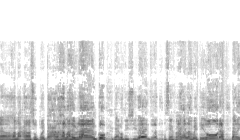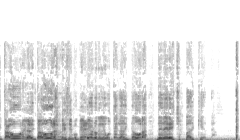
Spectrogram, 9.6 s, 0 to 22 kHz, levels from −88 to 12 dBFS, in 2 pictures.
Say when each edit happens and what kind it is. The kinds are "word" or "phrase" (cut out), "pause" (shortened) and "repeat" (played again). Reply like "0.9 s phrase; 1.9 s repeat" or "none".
8.5 s word

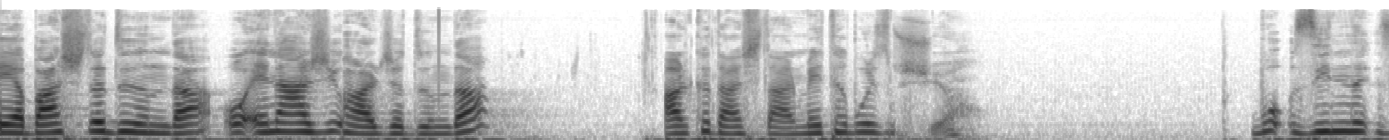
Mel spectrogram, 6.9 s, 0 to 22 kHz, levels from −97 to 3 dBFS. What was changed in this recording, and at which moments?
1.7 s word; 4.5 s word

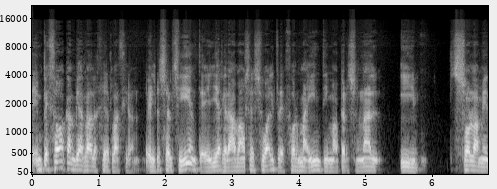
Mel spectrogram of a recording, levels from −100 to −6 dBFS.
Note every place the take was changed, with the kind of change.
1.9 s word; 2.8 s word; 3.2 s phrase; 3.7 s word

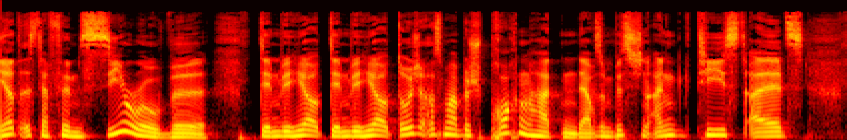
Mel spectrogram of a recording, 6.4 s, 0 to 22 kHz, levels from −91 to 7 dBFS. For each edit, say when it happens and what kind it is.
2.4 s repeat; 4.4 s phrase

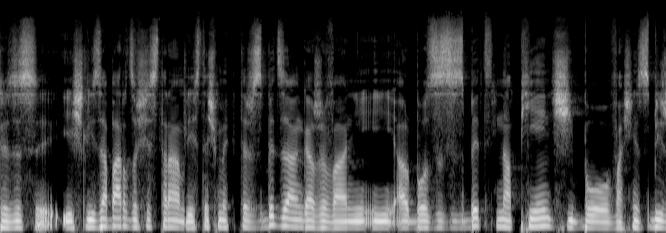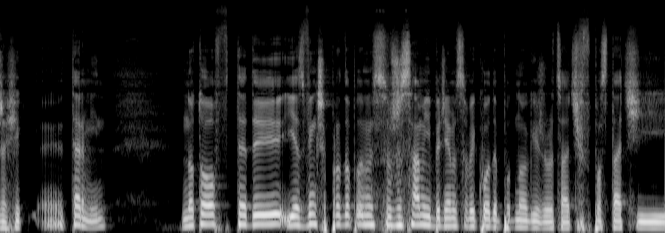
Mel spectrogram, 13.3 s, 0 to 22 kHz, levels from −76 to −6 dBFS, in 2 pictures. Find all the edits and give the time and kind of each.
1.8 s word; 2.3 s pause

